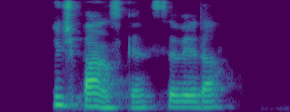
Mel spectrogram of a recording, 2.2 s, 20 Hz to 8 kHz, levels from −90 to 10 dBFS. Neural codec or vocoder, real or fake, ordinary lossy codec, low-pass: codec, 16 kHz, 4 kbps, FreqCodec, smaller model; fake; none; none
